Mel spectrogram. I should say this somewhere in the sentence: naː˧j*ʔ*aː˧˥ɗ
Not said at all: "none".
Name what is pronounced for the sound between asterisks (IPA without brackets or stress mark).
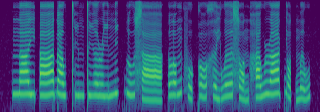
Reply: ʔ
